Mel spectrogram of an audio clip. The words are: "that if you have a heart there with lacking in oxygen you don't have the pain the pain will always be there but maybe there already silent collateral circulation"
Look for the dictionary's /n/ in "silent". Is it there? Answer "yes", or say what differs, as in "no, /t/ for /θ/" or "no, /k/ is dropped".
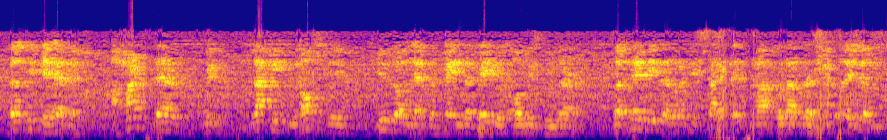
no, /n/ is dropped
